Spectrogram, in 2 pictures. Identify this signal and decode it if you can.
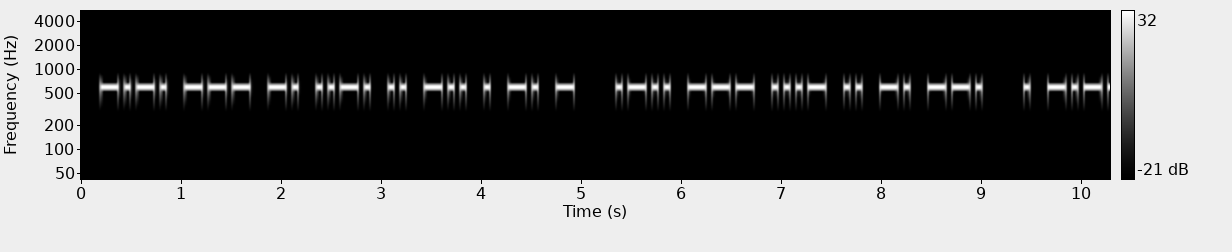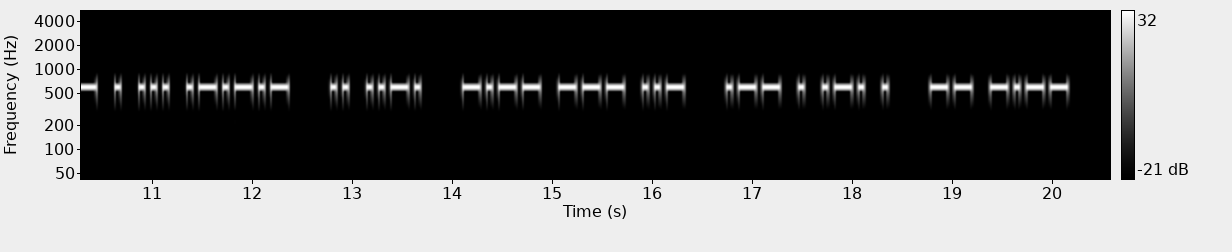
Morse code, heard as a keyed tone, about 20 wpm, 600 Hz. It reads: CONFIDENT LOVING EYES. IF YOU WERE MY
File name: the old man and the sea / the old man and the sea part 1 20wpm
